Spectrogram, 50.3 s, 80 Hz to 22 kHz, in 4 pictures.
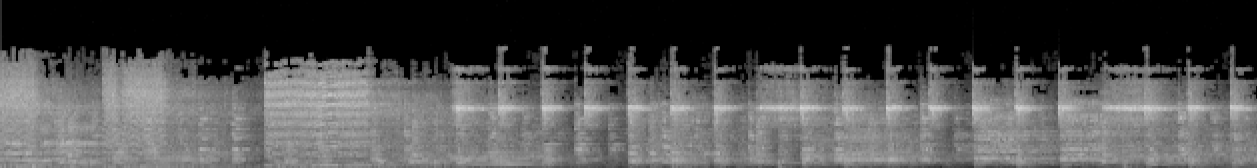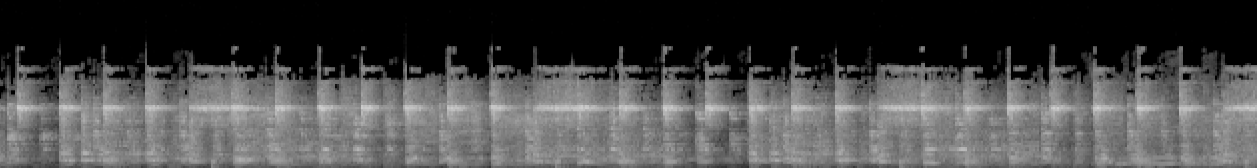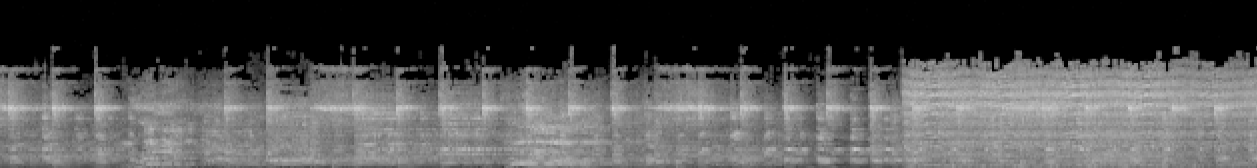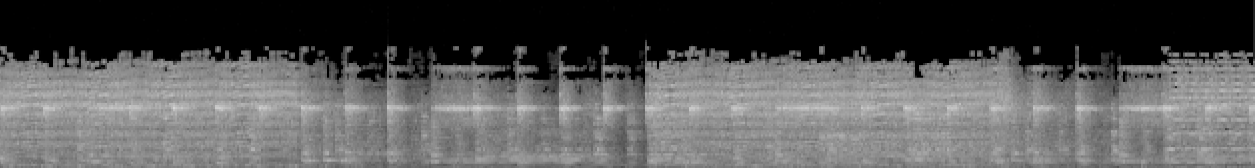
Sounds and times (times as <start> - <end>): Music: 0.0 - 50.2.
